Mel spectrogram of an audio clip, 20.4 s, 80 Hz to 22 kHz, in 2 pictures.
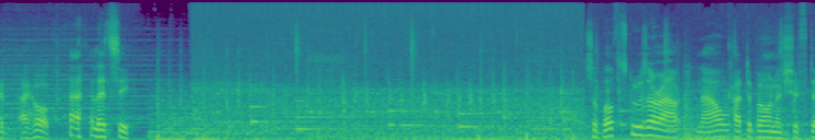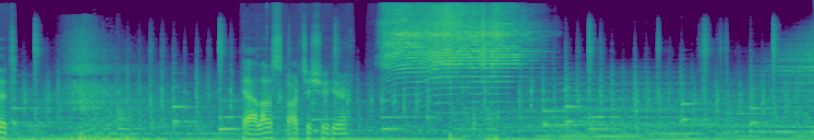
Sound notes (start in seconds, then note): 2.5 suspenseful music; 14.9 drill whirring; 17.2 suspenseful music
